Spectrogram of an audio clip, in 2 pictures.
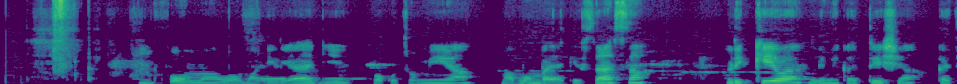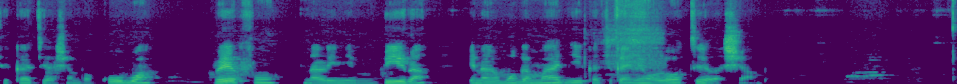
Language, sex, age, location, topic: Swahili, male, 18-24, Dar es Salaam, agriculture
